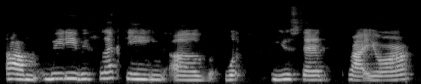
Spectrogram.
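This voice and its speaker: The audio is lo-fi as this Japanese host, a second-language English speaker, interviews a guest for her podcast. She speaks slowly with a fairly high pitch and fairly even intonation, sounding earnest and emphatic and repeating things to drive them home.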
